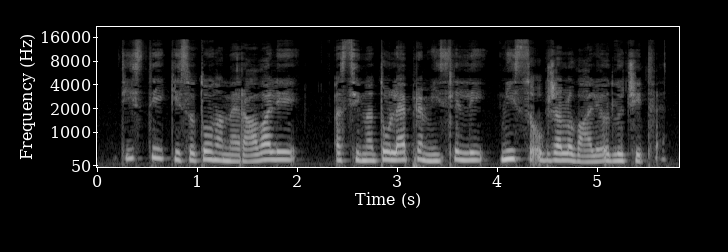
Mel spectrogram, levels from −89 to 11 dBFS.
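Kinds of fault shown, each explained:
HE-AAC compression: The damage is plainly audible throughout, and nothing makes it above about 14.9 kHz. That points, likely, to HE-AAC at a low rate, something like 20 kbps. The codec keeps only the lower spectrum and fakes the treble by copying lower bands upward under a coarse envelope. The top end stays bright but isn't the real thing, so its harmonics don't line up with the ones below, and sibilants come out gritty or lispy.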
